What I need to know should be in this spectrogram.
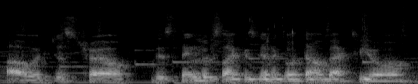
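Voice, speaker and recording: A man's voice: a bass voice, flat delivery, moderate pace, mellow, soft background music. A man joining a live trading stream, casually talking through how he manages his trades. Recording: echoey room sound.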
